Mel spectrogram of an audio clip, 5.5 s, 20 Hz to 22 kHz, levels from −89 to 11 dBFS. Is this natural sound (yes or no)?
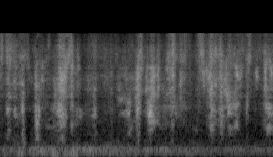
no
